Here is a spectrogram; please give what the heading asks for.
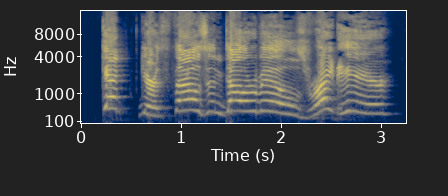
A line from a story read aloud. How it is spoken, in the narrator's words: You shout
